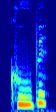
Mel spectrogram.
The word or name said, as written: kube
